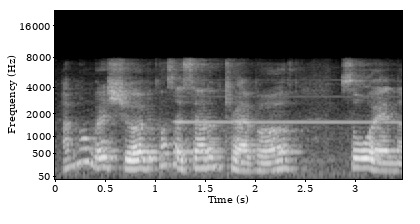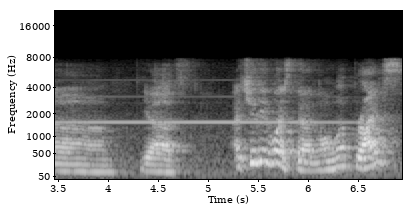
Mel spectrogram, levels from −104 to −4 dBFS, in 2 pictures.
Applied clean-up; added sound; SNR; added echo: none; Wind instrument, woodwind instrument; 17 dB; reverberation time 0.7 s.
